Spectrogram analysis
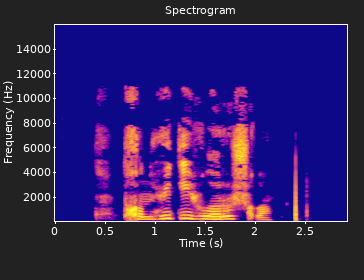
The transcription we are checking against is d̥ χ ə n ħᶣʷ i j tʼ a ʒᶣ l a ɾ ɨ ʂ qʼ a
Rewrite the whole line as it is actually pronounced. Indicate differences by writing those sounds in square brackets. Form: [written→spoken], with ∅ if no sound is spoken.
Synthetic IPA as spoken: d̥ χ ə n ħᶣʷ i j tʼ [a→i] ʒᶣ l a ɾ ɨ ʂ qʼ a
